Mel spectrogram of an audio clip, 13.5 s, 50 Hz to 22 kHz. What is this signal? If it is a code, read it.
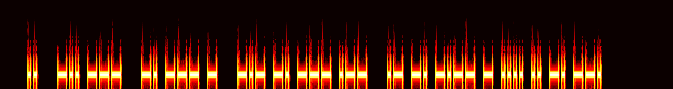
Morse code, heard as a keyed tone, about 20 wpm, 700 Hz. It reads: I DO NOT KNOW ANYTHING
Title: Sets of 5 Words Encore 20wpm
